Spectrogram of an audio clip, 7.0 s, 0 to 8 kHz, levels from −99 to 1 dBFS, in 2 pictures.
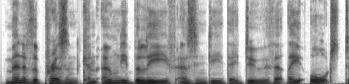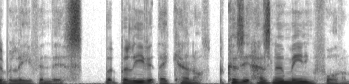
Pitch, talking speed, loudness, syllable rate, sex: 110 Hz, 260 wpm, -20 LUFS, 6.6 syllables/s, male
